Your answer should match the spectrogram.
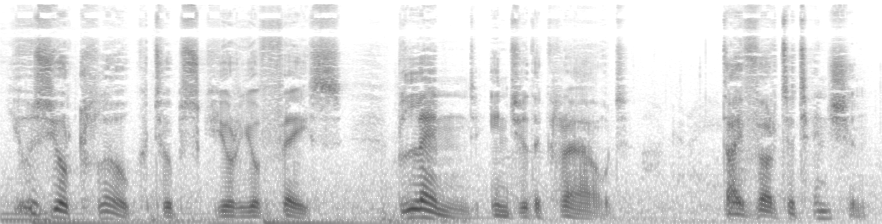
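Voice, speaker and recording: Deep-voiced secretive master assassin. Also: male voice, big pitch swings, creaky, slight background noise, full character voice. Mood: measured, secretive. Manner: measured, cryptic, didactic. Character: calm secretive male master assassin, mentoring. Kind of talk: video game dramatic acting.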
